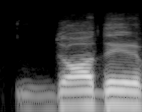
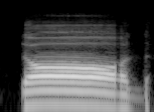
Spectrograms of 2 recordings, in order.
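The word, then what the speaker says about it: ض: এটি হবে কি, জিহ্বার গোড়া উপরের ডান ডাইনে বা পাশে, বাম? ডানের বা বামের দাঁতের গোড়াতে লাগিয়ে উচ্চারণ করতে হবে। দদ, আগে জিহ্বার গোড়াটা ডানের দাঁতের সঙ্গে লাগিয়ে দিয়ে দদ, এইভাবে বললেই হয়ে যাবে ইনশাআল্লাহ।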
